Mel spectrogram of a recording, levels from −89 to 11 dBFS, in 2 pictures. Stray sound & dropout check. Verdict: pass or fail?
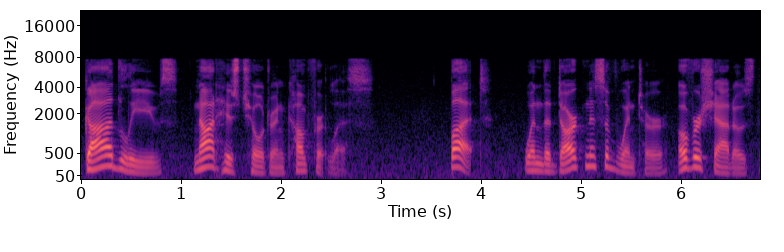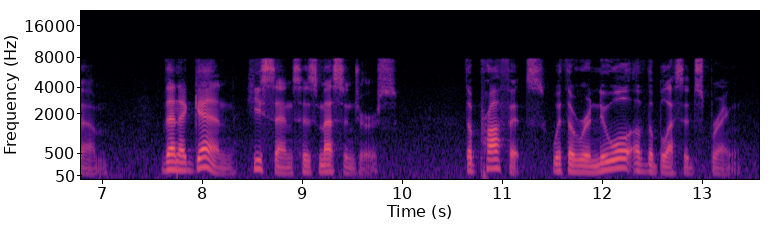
pass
